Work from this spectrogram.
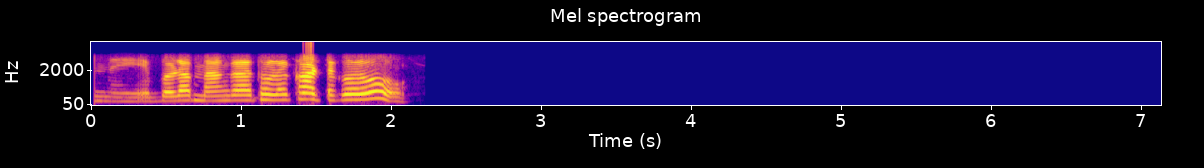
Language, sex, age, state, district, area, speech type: Dogri, female, 45-60, Jammu and Kashmir, Samba, rural, conversation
